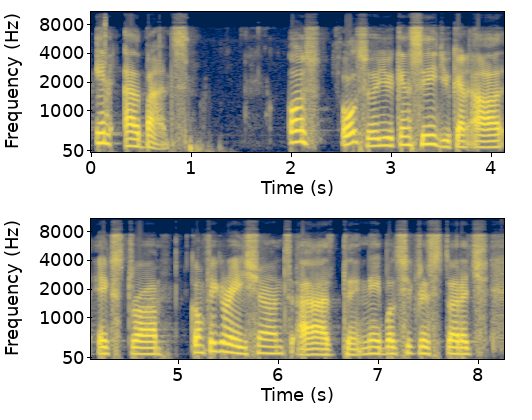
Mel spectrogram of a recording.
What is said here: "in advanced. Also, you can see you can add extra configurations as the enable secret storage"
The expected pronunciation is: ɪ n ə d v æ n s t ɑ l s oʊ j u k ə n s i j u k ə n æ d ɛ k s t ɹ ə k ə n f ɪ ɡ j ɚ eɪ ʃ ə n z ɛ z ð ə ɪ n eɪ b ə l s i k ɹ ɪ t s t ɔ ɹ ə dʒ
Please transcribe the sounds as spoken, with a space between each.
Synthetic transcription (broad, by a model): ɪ n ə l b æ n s ɑ l s oʊ j u k ə n s i j u k ə n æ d ɛ k s t ɹ ə k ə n f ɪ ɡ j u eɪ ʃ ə n s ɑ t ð n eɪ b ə l s i k ɹ ɪ t s t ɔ ɹ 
